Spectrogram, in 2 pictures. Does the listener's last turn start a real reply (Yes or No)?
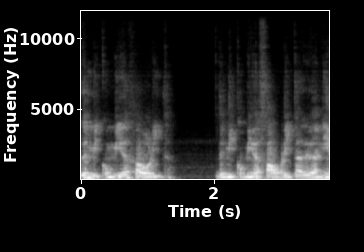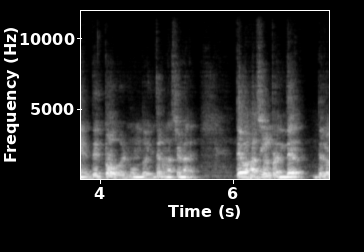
No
